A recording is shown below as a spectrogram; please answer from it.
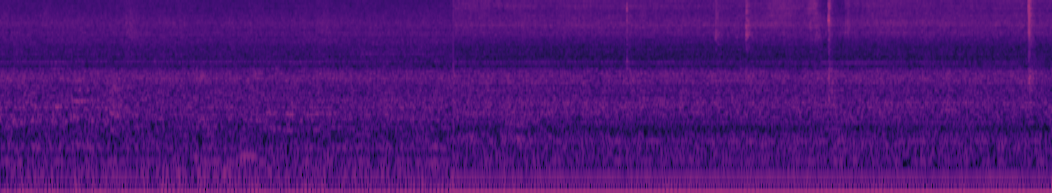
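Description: Steady low machine hum in a workshop. About four and a half seconds in it turns louder and steadier as a laser cutter runs, its head and air-assist line over a plastic sheet, with a few faint ticks near the end.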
